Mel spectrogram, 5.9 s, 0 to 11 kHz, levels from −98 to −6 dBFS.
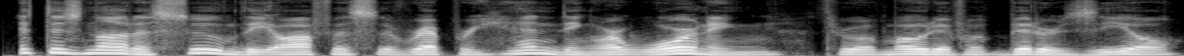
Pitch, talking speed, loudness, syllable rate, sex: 140 Hz, 160 wpm, -18 LUFS, 4.8 syllables/s, male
